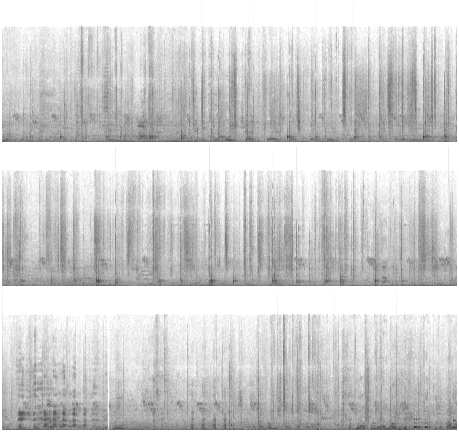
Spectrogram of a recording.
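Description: Men call out to each other outdoors.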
